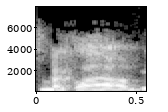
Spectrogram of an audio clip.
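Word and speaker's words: MacLeod: Is that how you say it, McLeod? – It's McLeod.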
